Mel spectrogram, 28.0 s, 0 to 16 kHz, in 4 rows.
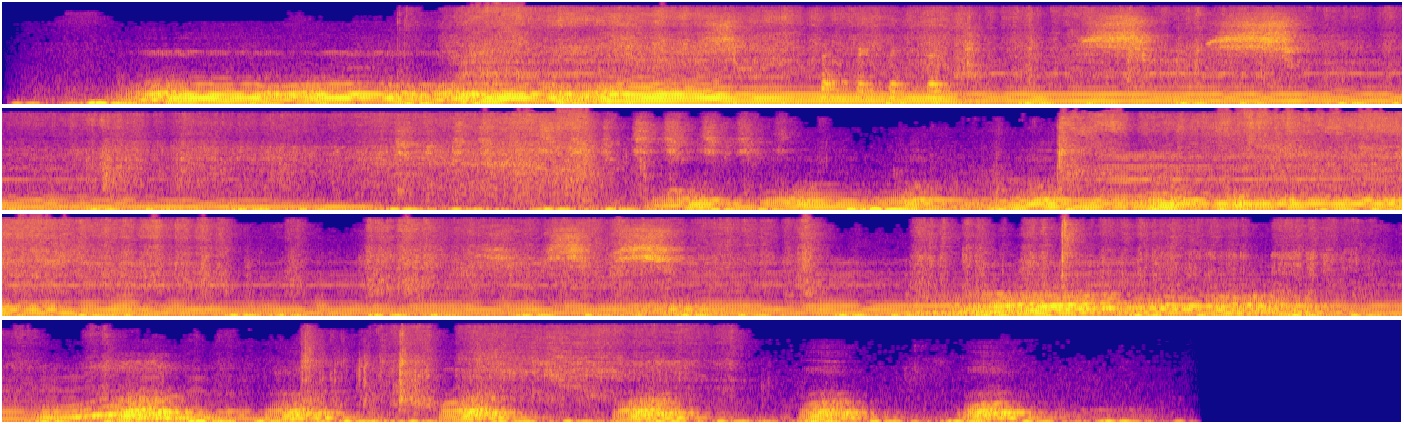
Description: L’atelier se déroule dans une salle de séminaire avec une grande table centrale, des chaises pour s’assoir autour, mais peu d’espace pour circuler ou faire de grands mouvements du corps.
Performance Groupe 3. Durée : 1’04”, un extrait de 28” :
